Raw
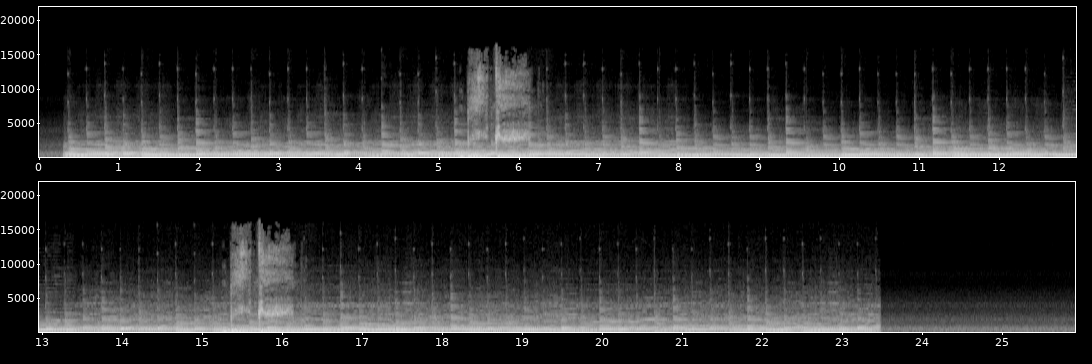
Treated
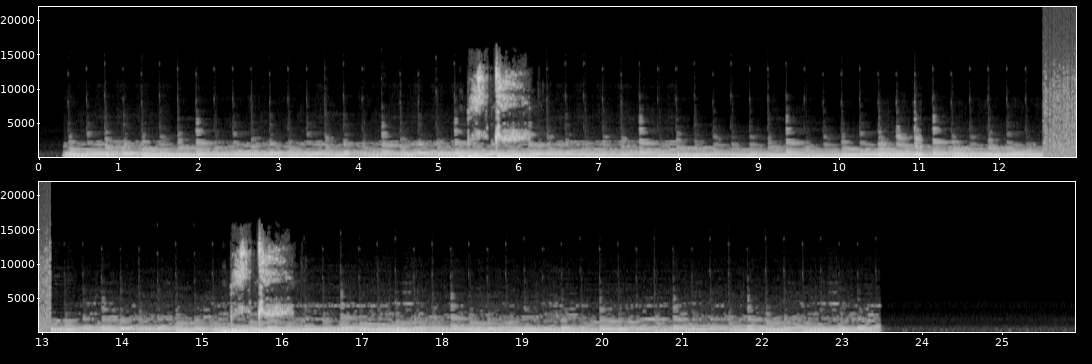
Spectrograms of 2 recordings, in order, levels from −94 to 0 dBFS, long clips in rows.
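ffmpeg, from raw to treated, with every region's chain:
-filter_complex "[0:a]asettb=1/sr,asplit=3[s0][s1][s2];[s0]atrim=end=10.484[s3];[s1]atrim=start=10.48:end=11.03,asetpts=PTS-STARTPTS,afade=t=in:d=0.004:c=qsin,afade=t=out:st=0.546:d=0.004:c=qsin,lowpass=6400,acontrast=47,aemphasis=mode=production:type=bsi[s4];[s2]atrim=start=11.026[s5];[s3][s4]acrossfade=d=0.004:c1=hsin:c2=qsin[s6];[s6][s5]acrossfade=d=0.004:c1=qsin:c2=hsin,asettb=1/sr,asplit=3[s7][s8][s9];[s7]atrim=end=12.544[s10];[s8]atrim=start=12.54:end=13.11,asetpts=PTS-STARTPTS,afade=t=in:d=0.004:c=qsin,afade=t=out:st=0.566:d=0.004:c=qsin,highpass=f=58:w=0.5412,highpass=f=58:w=1.3066,aeval=exprs='(mod(15*val(0)+1,2)-1)/15':c=same[s11];[s9]atrim=start=13.106[s12];[s10][s11]acrossfade=d=0.004:c1=hsin:c2=qsin[s13];[s13][s12]acrossfade=d=0.004:c1=qsin:c2=hsin,equalizer=f=9800:w=0.5:g=7,afftdn=nr=23:nf=-30,highshelf=f=5600:g=10.5"

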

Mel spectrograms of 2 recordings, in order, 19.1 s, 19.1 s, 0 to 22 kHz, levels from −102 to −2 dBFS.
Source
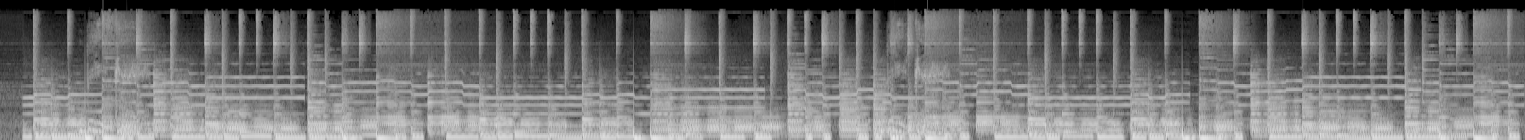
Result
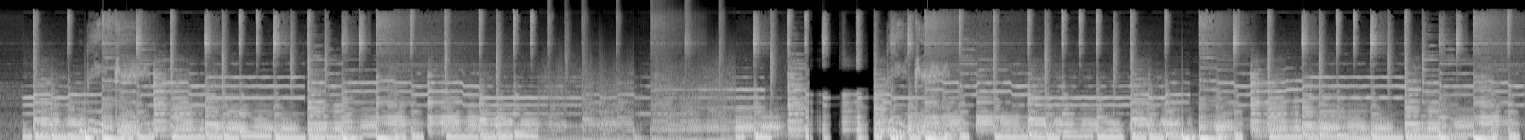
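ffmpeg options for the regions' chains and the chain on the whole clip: -filter_complex "[0:a]asettb=1/sr,asplit=3[s0][s1][s2];[s0]atrim=end=6.724[s3];[s1]atrim=start=6.72:end=9.2,asetpts=PTS-STARTPTS,afade=t=in:d=0.004:c=qsin,afade=t=out:st=2.476:d=0.004:c=qsin,lowshelf=f=160:t=q:w=1.5:g=-10,aeval=exprs='(tanh(28.2*val(0)+0.7)-tanh(0.7))/28.2':c=same[s4];[s2]atrim=start=9.196[s5];[s3][s4]acrossfade=d=0.004:c1=hsin:c2=qsin[s6];[s6][s5]acrossfade=d=0.004:c1=qsin:c2=hsin,asettb=1/sr,asplit=3[s7][s8][s9];[s7]atrim=end=10.114[s10];[s8]atrim=start=10.11:end=10.93,asetpts=PTS-STARTPTS,afade=t=in:d=0.004:c=qsin,afade=t=out:st=0.816:d=0.004:c=qsin,aecho=1:1:5.3:0.7,atrim=end_sample=36162,agate=range=0.0158:threshold=0.1:ratio=16:release=100:detection=peak,asuperstop=centerf=2400:order=20:qfactor=1.2[s11];[s9]atrim=start=10.926[s12];[s10][s11]acrossfade=d=0.004:c1=hsin:c2=qsin[s13];[s13][s12]acrossfade=d=0.004:c1=qsin:c2=hsin"

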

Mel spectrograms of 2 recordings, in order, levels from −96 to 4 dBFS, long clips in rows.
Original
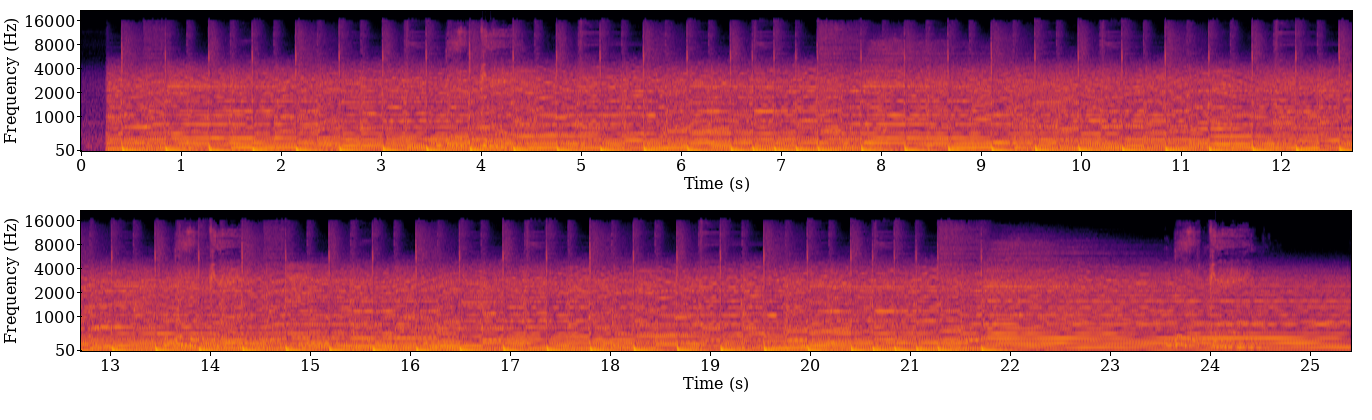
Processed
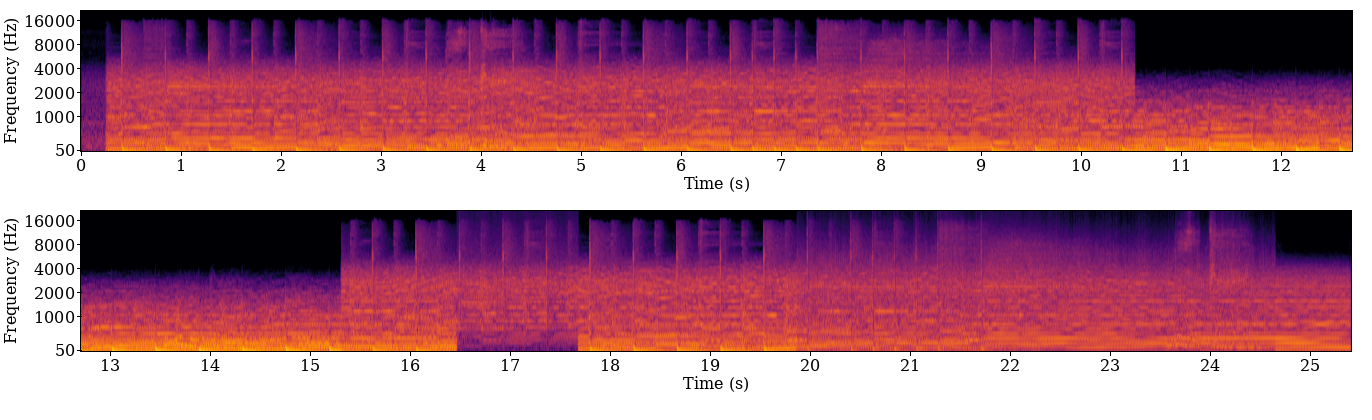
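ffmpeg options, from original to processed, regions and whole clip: -filter_complex "[0:a]asettb=1/sr,asplit=3[s0][s1][s2];[s0]atrim=end=10.534[s3];[s1]atrim=start=10.53:end=15.31,asetpts=PTS-STARTPTS,afade=t=in:d=0.004:c=qsin,afade=t=out:st=4.776:d=0.004:c=qsin,lowpass=f=1400:w=0.5412,lowpass=f=1400:w=1.3066,tiltshelf=f=750:g=5[s4];[s2]atrim=start=15.306[s5];[s3][s4]acrossfade=d=0.004:c1=hsin:c2=qsin[s6];[s6][s5]acrossfade=d=0.004:c1=qsin:c2=hsin,asettb=1/sr,asplit=3[s7][s8][s9];[s7]atrim=end=16.464[s10];[s8]atrim=start=16.46:end=17.68,asetpts=PTS-STARTPTS,afade=t=in:d=0.004:c=qsin,afade=t=out:st=1.216:d=0.004:c=qsin,highpass=900,aeval=exprs='sgn(val(0))*max(abs(val(0))-0.00531,0)':c=same[s11];[s9]atrim=start=17.676[s12];[s10][s11]acrossfade=d=0.004:c1=hsin:c2=qsin[s13];[s13][s12]acrossfade=d=0.004:c1=qsin:c2=hsin,asettb=1/sr,asplit=3[s14][s15][s16];[s14]atrim=end=19.864[s17];[s15]atrim=start=19.86:end=24.65,asetpts=PTS-STARTPTS,afade=t=in:d=0.004:c=qsin,afade=t=out:st=4.786:d=0.004:c=qsin,highpass=130,volume=21.1,asoftclip=hard,volume=0.0473[s18];[s16]atrim=start=24.646[s19];[s17][s18]acrossfade=d=0.004:c1=hsin:c2=qsin[s20];[s20][s19]acrossfade=d=0.004:c1=qsin:c2=hsin"

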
